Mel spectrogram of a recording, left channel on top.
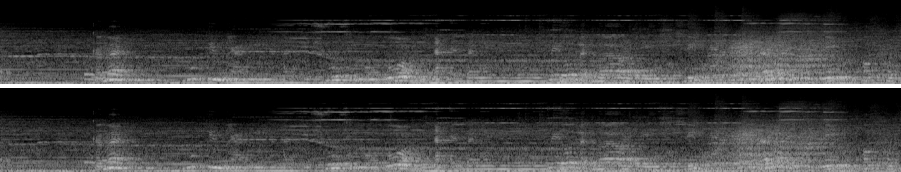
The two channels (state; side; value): normal; both; correlation 0.82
